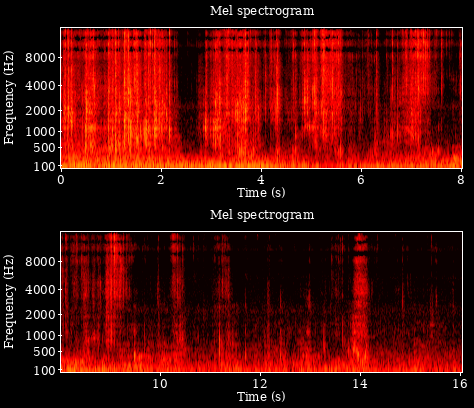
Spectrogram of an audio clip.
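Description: Crisp roasted seaweed sheet crinkling and crunching close to the microphone as it is handled around noodles and eaten, loudest in the first six seconds. After that come softer chewing sounds with a few sharp clicks.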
